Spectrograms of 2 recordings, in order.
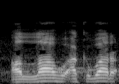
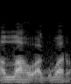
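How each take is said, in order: First: The phrase is said loudly, at high volume. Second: The phrase is said softly, at low volume. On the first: It could be heard from outside. "Pasti suara mengucapkannya Allahu Akbar, Allahu Akbar, barulah didengar" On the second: It could not be heard from outside. "Kalau hanya Allahu Akbar, Allahu Akbar, tak mungkin dengar"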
